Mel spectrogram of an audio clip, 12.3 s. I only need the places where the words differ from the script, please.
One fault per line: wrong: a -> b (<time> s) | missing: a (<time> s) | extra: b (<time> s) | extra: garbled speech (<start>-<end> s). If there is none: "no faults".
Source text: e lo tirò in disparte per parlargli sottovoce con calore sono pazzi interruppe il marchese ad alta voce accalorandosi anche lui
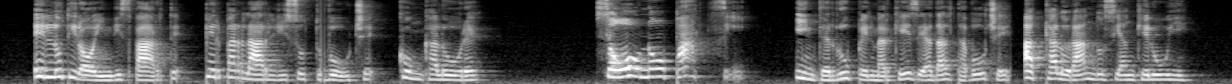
no faults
